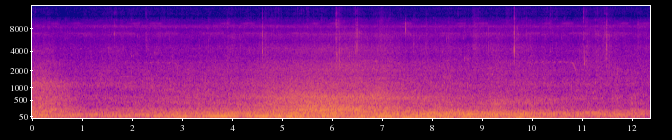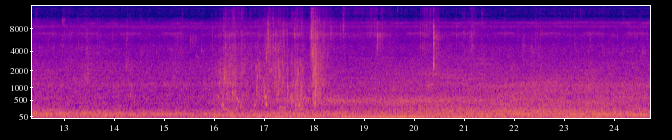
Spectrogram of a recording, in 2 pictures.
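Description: River water flows past a shore.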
